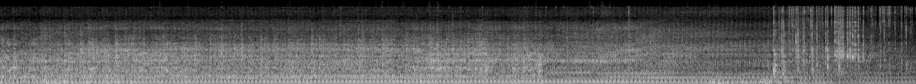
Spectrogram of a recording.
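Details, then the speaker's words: Log splitter small engine test-run after the hydraulic pump was rebuilt with a kit: a steady drone whose pitch dips as the pump pushes the ram, then wood cracking. Normal operation. "all right we'll give her a little start and if you can hear me over the engine we're gonna crank it down and do a little log split"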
